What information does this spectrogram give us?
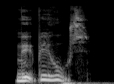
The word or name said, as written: møbelhus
